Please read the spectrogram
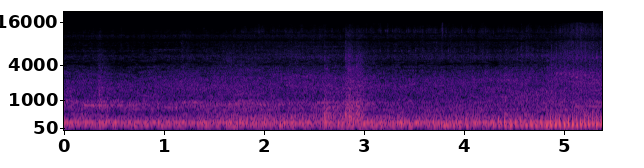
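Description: Street traffic at close range: car and motorcycle engines running in a steady low hum, with a short rush of noise about halfway through and the hum growing a little louder near the end.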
